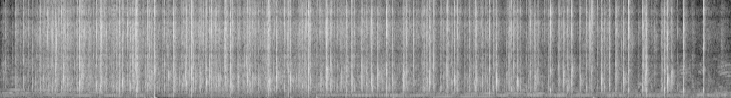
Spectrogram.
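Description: Audience clapping and applauding, starting about half a second in, over background music with a simple melody of held notes.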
